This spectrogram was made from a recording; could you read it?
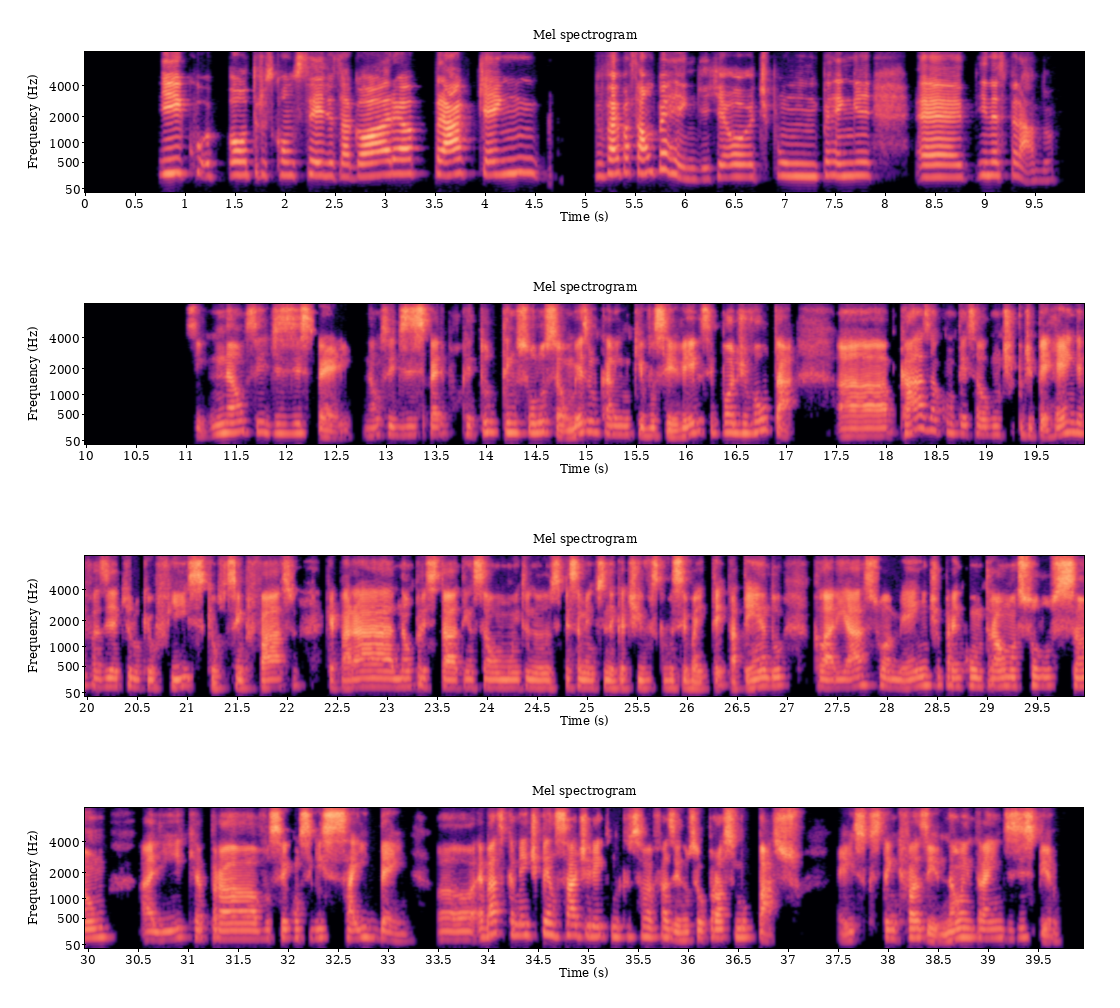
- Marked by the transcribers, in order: tapping; other background noise
- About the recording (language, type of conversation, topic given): Portuguese, podcast, Já passou por alguma surpresa inesperada durante uma trilha?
